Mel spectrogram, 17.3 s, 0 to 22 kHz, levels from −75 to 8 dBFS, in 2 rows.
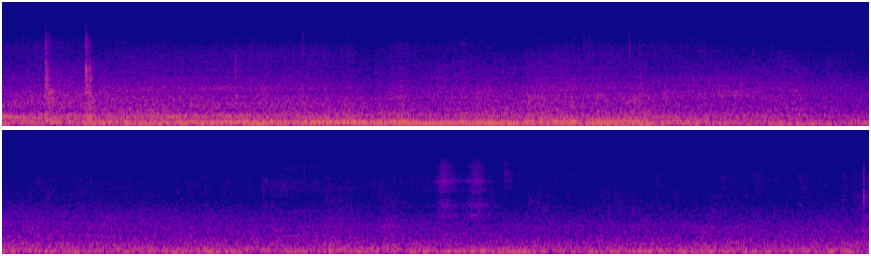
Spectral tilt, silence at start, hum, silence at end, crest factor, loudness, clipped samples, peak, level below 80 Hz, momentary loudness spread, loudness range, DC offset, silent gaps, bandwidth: -6.5 dB/octave; 0 s; none; 0 s; 20 dB; -35 LUFS; under 0.1%; -12 dBFS; -38 dBFS; 11 LU; 10 LU; under 0.1%; none; 14 kHz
